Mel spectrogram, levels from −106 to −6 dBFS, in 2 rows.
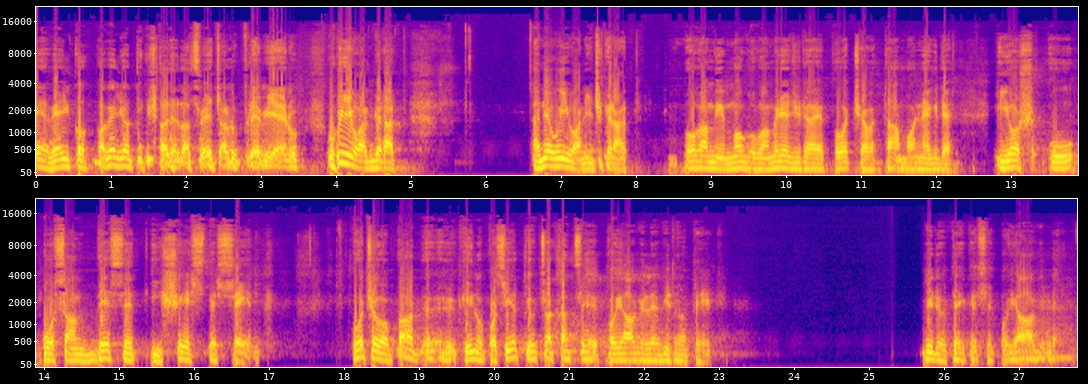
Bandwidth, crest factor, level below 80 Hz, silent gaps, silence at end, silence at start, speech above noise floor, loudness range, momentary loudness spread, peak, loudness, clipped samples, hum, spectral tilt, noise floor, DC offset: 16 kHz; 12 dB; -38 dBFS; none; 0.05 s; 0 s; 66 dB; 7 LU; 9 LU; 0 dBFS; -12 LUFS; 1%; none; -5.5 dB/octave; -77 dBFS; under 0.1%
